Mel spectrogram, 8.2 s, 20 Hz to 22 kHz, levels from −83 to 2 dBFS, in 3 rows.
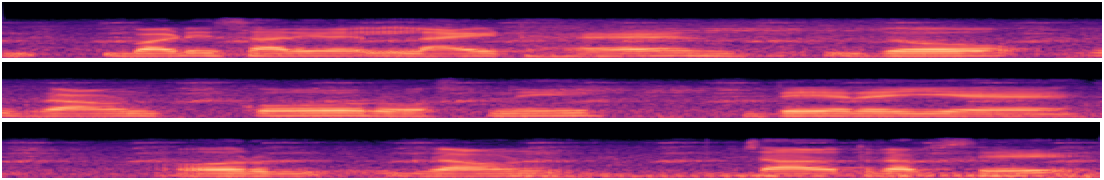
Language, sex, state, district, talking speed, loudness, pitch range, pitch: Hindi, male, Rajasthan, Bikaner, 125 wpm, -17 LUFS, 130-140 Hz, 140 Hz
